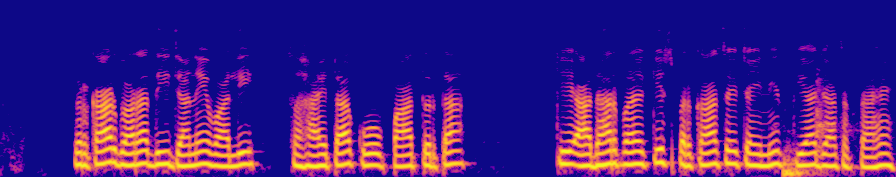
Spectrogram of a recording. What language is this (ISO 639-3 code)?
hin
